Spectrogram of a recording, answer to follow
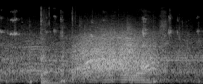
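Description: Arena crowd cheering, swelling about half a second in and fading toward the end, the sort of roar that follows a home-team basket.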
